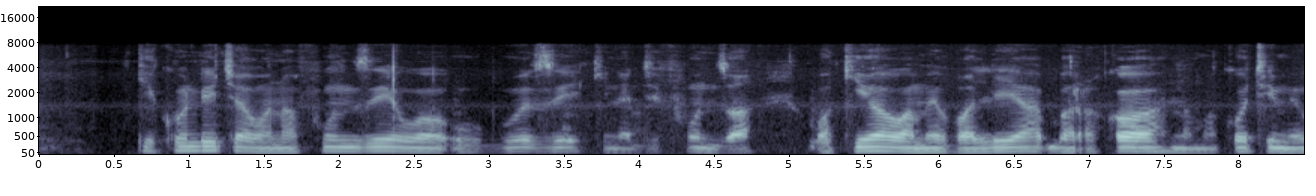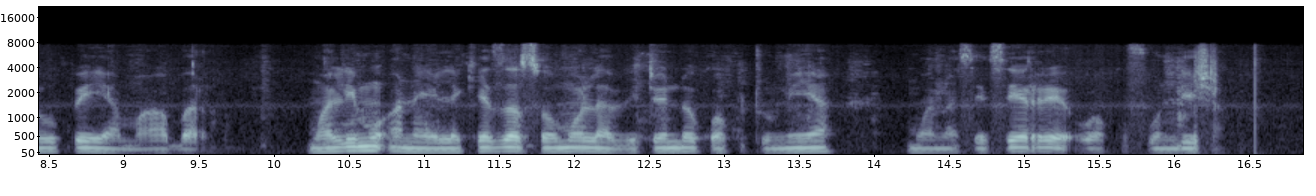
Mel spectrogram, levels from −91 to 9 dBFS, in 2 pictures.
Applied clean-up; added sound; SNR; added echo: none; none; none; none.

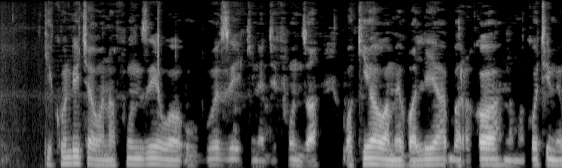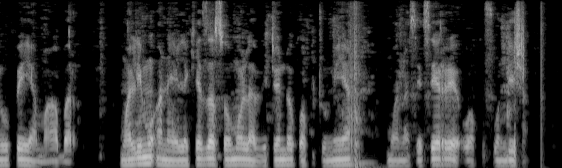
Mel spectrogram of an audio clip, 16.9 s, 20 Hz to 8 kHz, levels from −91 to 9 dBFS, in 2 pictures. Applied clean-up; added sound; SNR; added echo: classical method Wiener filter.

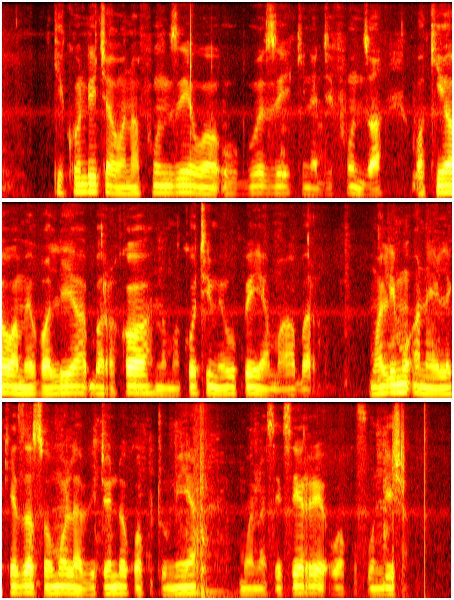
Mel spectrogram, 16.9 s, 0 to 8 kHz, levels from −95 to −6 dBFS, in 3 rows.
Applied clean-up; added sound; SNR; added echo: none; Telephone; 13 dB; none.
